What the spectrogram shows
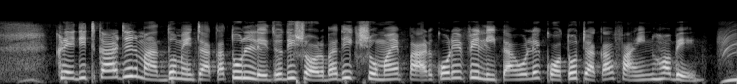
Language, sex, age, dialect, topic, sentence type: Bengali, female, <18, Standard Colloquial, banking, question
